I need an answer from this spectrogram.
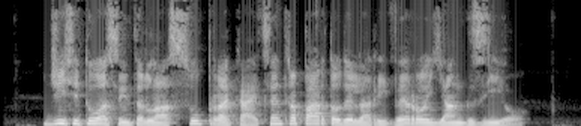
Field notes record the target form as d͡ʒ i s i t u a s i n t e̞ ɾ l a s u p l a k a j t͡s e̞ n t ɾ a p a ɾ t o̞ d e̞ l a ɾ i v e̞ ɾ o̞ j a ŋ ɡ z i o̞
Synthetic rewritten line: d͡ʒ i s i t u a s i n t e̞ ɾ l a s u p ɾ a k a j t͡s e̞ n t ɾ a p a ɾ t o̞ d e̞ l a ɾ i v e̞ ɾ o̞ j a ŋ ɡ z i o̞

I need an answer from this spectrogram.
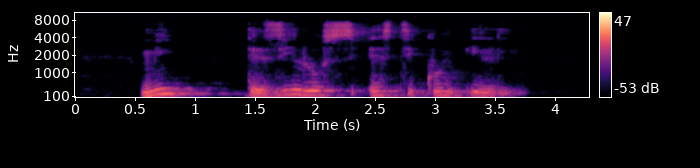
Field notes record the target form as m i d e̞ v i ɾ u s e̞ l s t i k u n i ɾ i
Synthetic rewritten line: m i d e̞ z i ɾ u s e̞ s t i k u n i l i

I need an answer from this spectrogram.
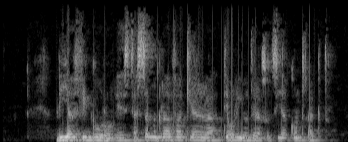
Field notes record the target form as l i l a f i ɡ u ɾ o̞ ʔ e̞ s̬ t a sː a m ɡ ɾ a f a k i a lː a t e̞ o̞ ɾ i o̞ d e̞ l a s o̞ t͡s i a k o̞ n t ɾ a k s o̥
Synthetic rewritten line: l i a f i ɡ u ɾ o̞ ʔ e̞ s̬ t a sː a m ɡ ɾ a v a k i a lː a t e̞ o̞ ɾ i o̞ d e̞ l a s o̞ t͡s i a k o̞ n t ɾ a k t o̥

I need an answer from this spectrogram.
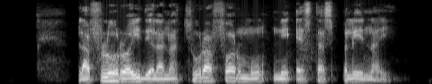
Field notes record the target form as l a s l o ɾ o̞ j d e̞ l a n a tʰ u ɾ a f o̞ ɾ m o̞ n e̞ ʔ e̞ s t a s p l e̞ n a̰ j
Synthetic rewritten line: l a f l o ɾ o̞ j d e̞ l a n a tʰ u ɾ a f o̞ ɾ m o̞ n e̞ ʔ e̞ s t a s p l e̞ n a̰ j

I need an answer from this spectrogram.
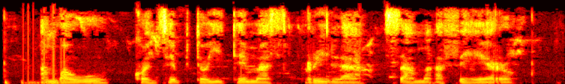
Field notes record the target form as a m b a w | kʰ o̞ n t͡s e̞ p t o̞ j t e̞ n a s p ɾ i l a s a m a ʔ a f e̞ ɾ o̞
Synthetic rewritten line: a m b a w | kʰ o̞ n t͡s e̞ p t o̞ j t e̞ m a s p ɾ i l a s a m a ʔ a f e̞ ɾ o̞

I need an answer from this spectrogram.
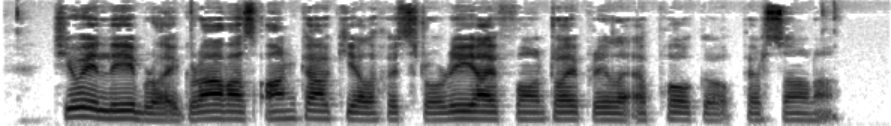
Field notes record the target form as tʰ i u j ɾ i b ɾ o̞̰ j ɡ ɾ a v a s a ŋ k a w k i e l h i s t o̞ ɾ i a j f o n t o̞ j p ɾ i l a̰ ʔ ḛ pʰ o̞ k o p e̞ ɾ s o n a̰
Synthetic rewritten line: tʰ i u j l i b ɾ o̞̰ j ɡ ɾ a v a s a ŋ k a w k i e l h i s t o̞ ɾ i a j f o n t o̞ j p ɾ i l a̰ ʔ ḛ pʰ o̞ k o p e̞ ɾ s o n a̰

